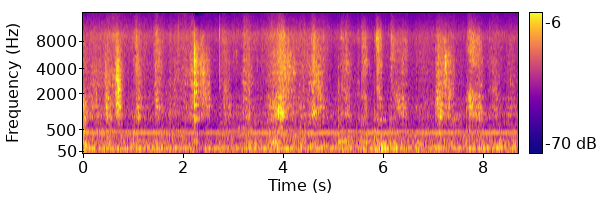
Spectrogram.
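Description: A spoon stirs and scrapes ground spices into frying onions and ginger-garlic paste in a metal kadai. There are repeated short scraping strokes, about one or two a second, over a steady sizzle of oil.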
